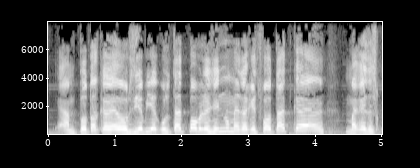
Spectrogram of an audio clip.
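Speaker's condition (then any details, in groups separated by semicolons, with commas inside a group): Spastic quadriplegic cerebral palsy; age 18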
